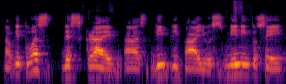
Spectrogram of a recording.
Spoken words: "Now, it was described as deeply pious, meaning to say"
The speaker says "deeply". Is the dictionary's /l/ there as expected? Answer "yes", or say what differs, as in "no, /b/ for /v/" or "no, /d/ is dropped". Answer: yes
